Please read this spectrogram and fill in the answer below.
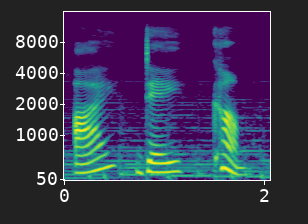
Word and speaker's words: I dey come: Pronunciation: I dey come. 3 words flowing together.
